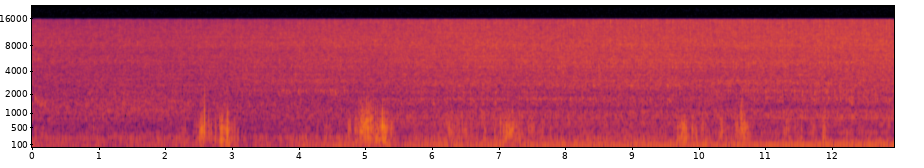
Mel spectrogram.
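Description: Corvette C8 Z51's 6.2-litre LT2 V8 idling steadily through its quad-tip exhaust, a low hum that grows louder about halfway through. A few short bursts of noise come and go over it.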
